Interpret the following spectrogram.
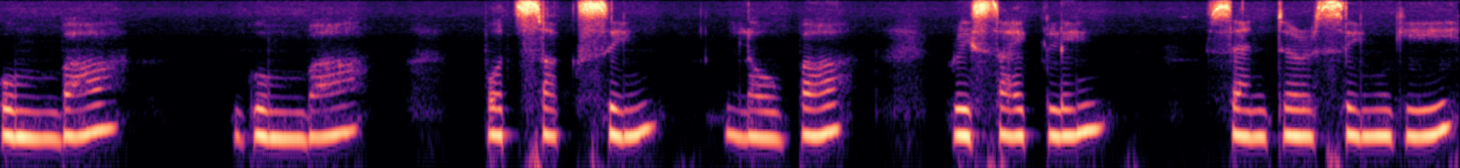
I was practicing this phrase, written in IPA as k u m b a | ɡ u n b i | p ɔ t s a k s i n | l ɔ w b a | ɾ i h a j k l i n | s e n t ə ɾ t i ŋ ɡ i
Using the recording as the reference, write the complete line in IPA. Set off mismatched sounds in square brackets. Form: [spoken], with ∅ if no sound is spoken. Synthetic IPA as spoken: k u m b a | ɡ u [m] b [a] | p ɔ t s a k s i [ŋ] | l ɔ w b a | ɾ i [s] a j k l i [ŋ] | s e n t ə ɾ [s] i ŋ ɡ i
